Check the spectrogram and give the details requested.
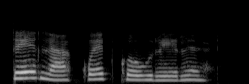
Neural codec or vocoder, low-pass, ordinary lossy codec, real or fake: codec, 16 kHz, 2 kbps, FreqCodec, smaller model; 7.2 kHz; none; fake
